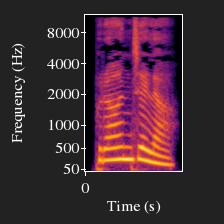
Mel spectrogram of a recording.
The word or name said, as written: ಪ್ರಾಂಜಳ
